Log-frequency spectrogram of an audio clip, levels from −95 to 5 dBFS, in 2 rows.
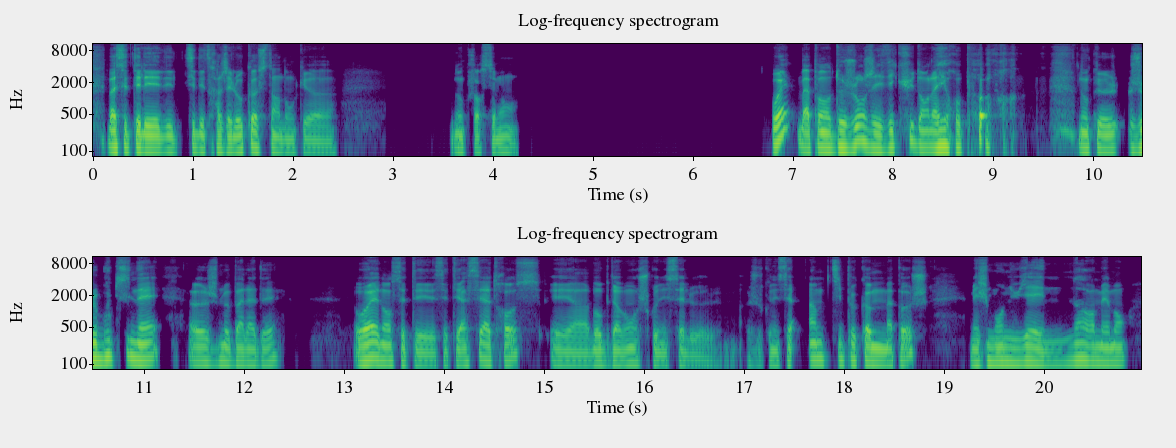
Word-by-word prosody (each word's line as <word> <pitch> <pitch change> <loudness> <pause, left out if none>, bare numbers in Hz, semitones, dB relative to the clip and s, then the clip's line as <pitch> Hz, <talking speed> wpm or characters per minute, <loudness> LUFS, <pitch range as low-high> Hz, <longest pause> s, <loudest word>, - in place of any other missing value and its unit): Bah, 115 - +8
c'était 115 0 +3
les 100 -2 +6
les 95 -2 -2
c'est 110 - -3
des 100 -1 -1
trajets 95 -2 -1
low 95 +1 +2
cost, 105 -1 0
hein, 95 - -1
donc, 85 0 -8
heu 80 -2 -5 1.2
donc - - -5
forcément. 90 +2 -5 2.6
Ouais, - - +8
bah, - - +3
pendant 110 -3 +4
2 115 +2 +4
jours, 150 +8 +4
j'ai 110 -5 +2
vécu 120 - -2
dans 120 -3 0
l'aéroport, 120 - +3 0.6
donc 110 0 -1
heu, 105 0 +1
je 110 +4 +2
bouquinais, 130 -1 +1 0.3
heu, 105 -1 +1
je 95 +3 -8
me 105 - 0
baladais 100 +4 -4 0.7
Ouais, 120 +5 +7
non, 110 -1 +1
c'était 85 -6 -4
c'était 90 +3 -5
assez 95 - -3
atroce - - -3
et 85 -2 -4
heu, 80 -1 -4
bah, 90 - -2
au - - -1
bout 85 - -14
d'un 90 - 0
moment, 95 +1 -3
je - - -7
connaissais 85 +1 -6
le 70 -4 -11 0.3
je 90 - -17
connaissais 90 -2 -6
un 125 0 0
petit 120 -1 -7
peu 115 - -4
comme 105 -2 +2
ma 95 -1 -1
poche, - - -4 0.4
mais 95 -1 -3
je 105 - -3
m'ennuyais 105 0 +1
énormément. 105 +4 -2
100 Hz, 170 wpm, -23 LUFS, 90-115 Hz, 2.6 s, Bah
